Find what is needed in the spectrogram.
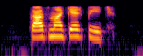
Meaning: organizer
- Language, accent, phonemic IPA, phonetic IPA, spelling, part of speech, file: Armenian, Eastern Armenian, /kɑzmɑkeɾˈpit͡ʃʰ/, [kɑzmɑkeɾpít͡ʃʰ], կազմակերպիչ, noun, Hy-կազմակերպիչ.ogg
